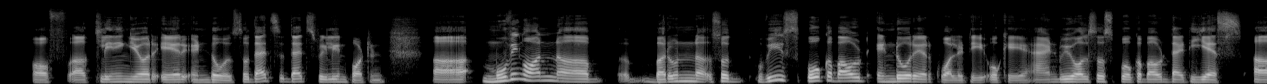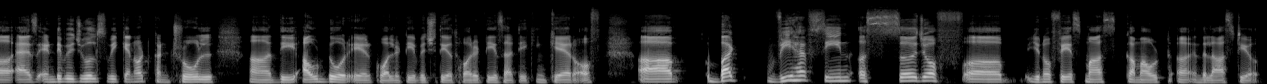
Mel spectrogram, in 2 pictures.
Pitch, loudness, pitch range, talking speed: 120 Hz, -23 LUFS, 105-135 Hz, 165 wpm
